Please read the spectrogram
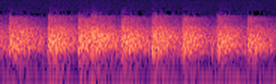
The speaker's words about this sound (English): With his reins wrapped around the saddle horn, Roosevelt spurred his horse, drew both guns, and opened fire.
